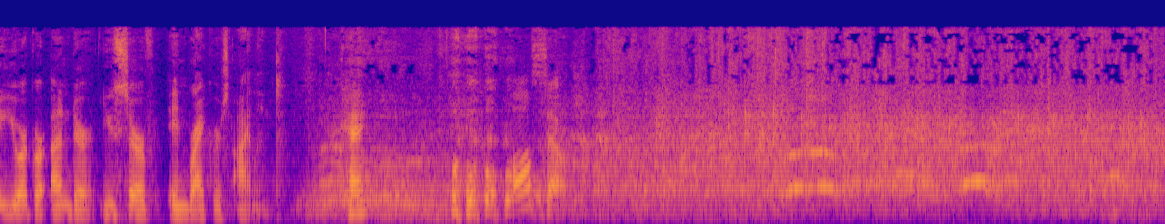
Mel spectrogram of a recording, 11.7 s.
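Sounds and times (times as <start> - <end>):
speech: 0.0 - 2.9, 3.5 - 6.0
laughter: 3.2 - 7.6
audience applause: 5.9 - 11.6.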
